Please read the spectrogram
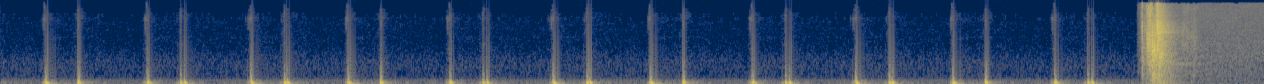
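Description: Heartbeat sound effect: a slow, steady lub-dub of eleven double thumps, about one beat a second, over a faint steady hum. A brief rush of noise comes near the end.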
